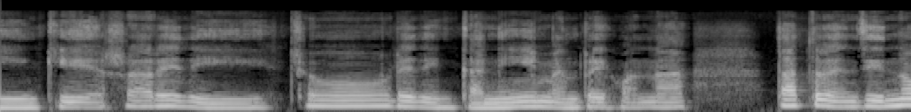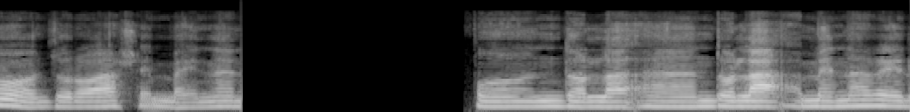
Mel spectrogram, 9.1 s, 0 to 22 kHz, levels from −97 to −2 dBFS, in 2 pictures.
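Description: Speech with plainly audible codec damage throughout: the sibilants sound gritty and metallic. This is likely HE-AAC compression, with band replication rebuilding the treble from copied lower bands, which fits a low bitrate around 20 kbps. On a spectrogram the upper band would look smeared and patchy, with harmonics misaligned above the crossover. A playback stall silences the audio from 5.76 to 6.87 s, about 1.12 s, before it resumes, likely from the player running out of data. A waveform would show a flat line across that gap, and a spectrogram a blank vertical band.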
